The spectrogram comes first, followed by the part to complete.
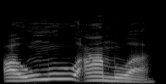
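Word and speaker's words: ʻOumuamua: Oumuamua.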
